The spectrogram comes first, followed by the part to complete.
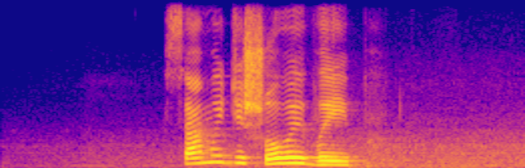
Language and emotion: Russian, neutral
